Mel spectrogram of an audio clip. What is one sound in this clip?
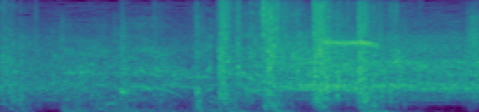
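Football players collide in a tackle with heavy thuds.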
